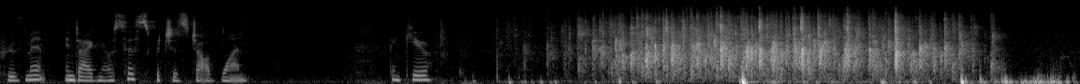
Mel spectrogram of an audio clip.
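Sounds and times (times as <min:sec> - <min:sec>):
speech: 0:00.1 - 0:02.6, 0:03.9 - 0:05.3
audience applause: 0:05.0 - 0:10.1.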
